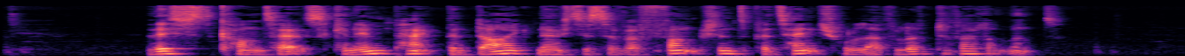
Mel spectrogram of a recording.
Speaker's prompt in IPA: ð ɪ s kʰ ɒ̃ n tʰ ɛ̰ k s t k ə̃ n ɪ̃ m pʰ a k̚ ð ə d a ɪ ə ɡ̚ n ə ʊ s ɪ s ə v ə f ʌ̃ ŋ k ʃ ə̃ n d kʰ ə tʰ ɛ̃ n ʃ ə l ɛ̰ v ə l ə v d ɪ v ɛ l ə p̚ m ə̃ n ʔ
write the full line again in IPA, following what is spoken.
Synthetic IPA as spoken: ð ɪ s kʰ ɒ̃ n tʰ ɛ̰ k s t kʰ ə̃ n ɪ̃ m pʰ a k̚ ð ə d a ɪ ə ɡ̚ n ə ʊ s ɪ s ə v ə f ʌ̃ ŋ k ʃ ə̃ n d pʰ ə tʰ ɛ̃ n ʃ ə l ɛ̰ v ə l ə v d ɪ v ɛ l ə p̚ m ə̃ n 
